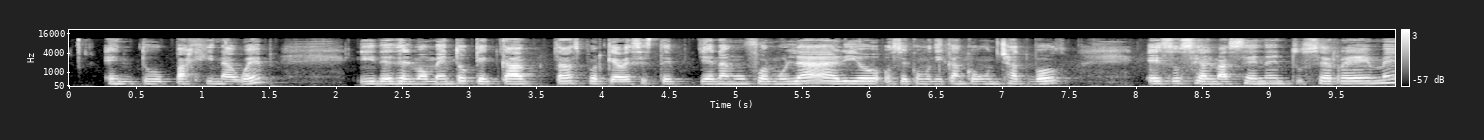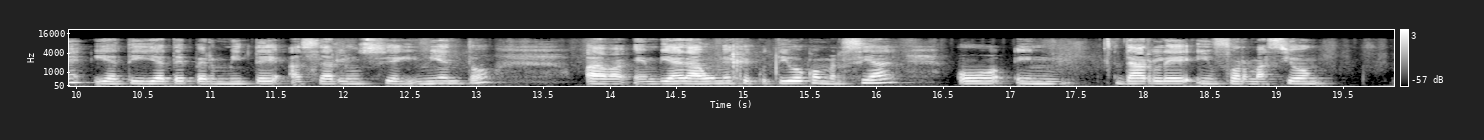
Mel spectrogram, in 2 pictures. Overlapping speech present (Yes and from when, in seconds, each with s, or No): No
